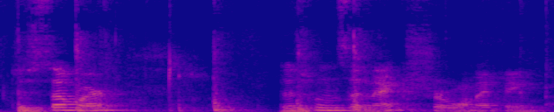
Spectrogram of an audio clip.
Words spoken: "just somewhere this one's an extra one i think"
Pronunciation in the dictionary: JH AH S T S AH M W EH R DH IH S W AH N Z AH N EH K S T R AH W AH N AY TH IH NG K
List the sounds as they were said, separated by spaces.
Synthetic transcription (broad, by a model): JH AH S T S AH M W EH R DH IH S W AH N Z AH N EH K S T R AH W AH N AY TH IH NG K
